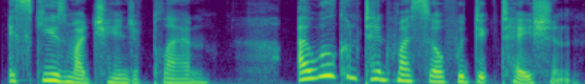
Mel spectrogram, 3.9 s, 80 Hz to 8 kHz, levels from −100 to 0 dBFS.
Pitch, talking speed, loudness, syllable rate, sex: 195 Hz, 170 wpm, -19 LUFS, 5.5 syllables/s, female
